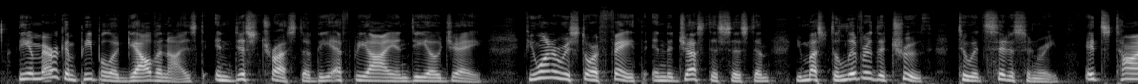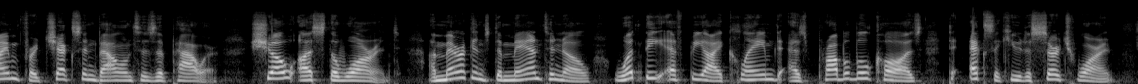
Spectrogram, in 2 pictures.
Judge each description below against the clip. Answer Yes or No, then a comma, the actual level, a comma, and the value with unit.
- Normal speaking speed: Yes, average, 170 wpm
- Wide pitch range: Yes, wide, 6.0 semitones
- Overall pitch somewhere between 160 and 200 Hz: Yes, high, 190 Hz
